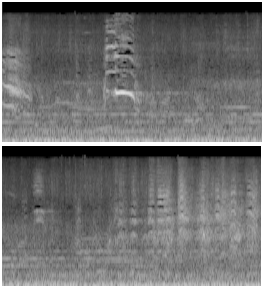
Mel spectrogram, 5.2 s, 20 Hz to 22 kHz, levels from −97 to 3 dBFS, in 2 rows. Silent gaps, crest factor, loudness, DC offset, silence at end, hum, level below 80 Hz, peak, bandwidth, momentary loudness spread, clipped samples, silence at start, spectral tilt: none; 20 dB; -22 LUFS; under 0.1%; 0 s; none; -30 dBFS; -4 dBFS; 16 kHz; 18 LU; under 0.1%; 0 s; -1.5 dB/octave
